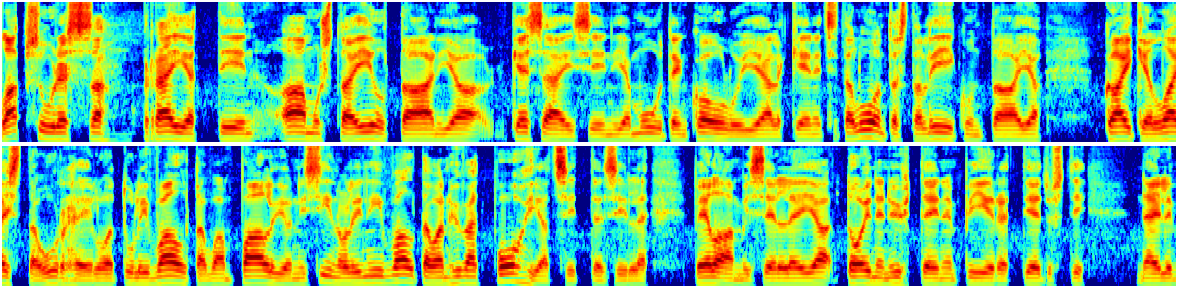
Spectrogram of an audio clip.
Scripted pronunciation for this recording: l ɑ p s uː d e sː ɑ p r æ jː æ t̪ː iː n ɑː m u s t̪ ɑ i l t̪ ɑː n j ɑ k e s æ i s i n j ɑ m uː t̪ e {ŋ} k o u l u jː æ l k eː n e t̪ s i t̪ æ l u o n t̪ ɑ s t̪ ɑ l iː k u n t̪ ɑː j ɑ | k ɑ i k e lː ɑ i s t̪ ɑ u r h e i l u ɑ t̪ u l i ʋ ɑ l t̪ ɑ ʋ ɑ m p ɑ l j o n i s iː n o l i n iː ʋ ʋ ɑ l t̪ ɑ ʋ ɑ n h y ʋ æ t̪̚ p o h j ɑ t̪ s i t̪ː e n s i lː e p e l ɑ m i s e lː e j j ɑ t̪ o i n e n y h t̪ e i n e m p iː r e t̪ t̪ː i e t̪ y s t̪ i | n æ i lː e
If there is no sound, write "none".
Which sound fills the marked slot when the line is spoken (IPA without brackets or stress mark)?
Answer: ŋ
